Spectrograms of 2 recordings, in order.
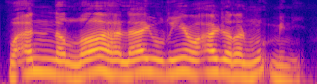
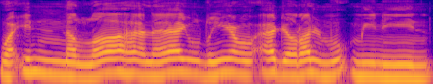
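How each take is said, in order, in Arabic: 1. الهمزة تتبعها حركة a. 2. الهمزة تتبعها حركة i. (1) "والباقون إيه بالفتح" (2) "قرأ الكسائي بكسر الهمزة"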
